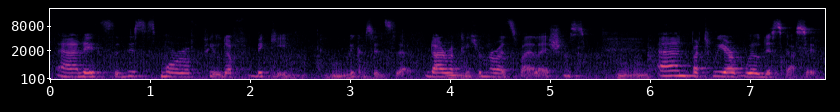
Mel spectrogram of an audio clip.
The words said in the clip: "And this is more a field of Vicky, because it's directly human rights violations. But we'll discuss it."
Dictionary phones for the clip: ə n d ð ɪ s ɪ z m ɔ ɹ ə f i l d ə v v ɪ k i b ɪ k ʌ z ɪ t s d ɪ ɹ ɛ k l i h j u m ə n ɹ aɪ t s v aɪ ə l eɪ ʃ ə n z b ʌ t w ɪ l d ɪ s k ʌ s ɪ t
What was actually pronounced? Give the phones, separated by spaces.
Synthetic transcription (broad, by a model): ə n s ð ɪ s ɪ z m ɔ ɹ ə f i l d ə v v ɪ k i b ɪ k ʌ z ɪ t s d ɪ ɹ ɛ k l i h j u m ə n ɹ aɪ t s v aɪ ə l eɪ ʃ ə n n b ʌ t w ɪ l d ɪ s k ʌ s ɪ t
